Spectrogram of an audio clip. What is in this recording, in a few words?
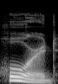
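"hoard", American English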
